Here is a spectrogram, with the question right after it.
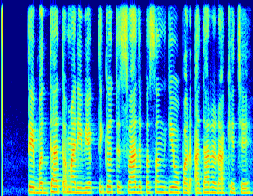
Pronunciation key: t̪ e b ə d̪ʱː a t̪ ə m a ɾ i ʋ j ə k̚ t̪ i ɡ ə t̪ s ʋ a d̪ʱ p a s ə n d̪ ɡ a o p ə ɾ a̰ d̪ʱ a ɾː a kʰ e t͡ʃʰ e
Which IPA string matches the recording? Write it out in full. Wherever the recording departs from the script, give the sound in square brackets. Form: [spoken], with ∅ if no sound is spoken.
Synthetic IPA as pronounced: t̪ e b ə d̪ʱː a t̪ ə m a ɾ i ʋ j ə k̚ t̪ i ɡ ə t̪ s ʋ a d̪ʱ p [ə] s ə n d̪ ɡ [i] o p ə ɾ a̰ d̪ʱ a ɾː a kʰ e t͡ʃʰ e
